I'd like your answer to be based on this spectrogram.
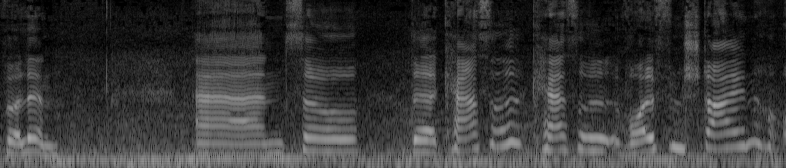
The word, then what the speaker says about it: Wolfenstein: And I just want to tell you how to pronounce Wolfenstein correctly. It is a very German-sounding word for sure.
